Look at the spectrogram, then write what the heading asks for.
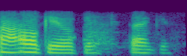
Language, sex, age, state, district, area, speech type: Malayalam, female, 30-45, Kerala, Thiruvananthapuram, rural, conversation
